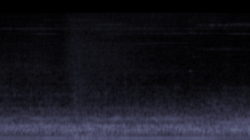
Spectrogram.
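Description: A bright energy burst whooshes loudly.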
